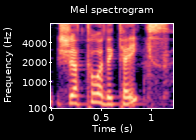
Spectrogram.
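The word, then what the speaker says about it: Château de Caix: Men sommaren spenderar hon ju också på sommarresidenset Gråstens slott eller Chateau de Sux. Så jag rätt nu? – Nej, Chateau de Caix.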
